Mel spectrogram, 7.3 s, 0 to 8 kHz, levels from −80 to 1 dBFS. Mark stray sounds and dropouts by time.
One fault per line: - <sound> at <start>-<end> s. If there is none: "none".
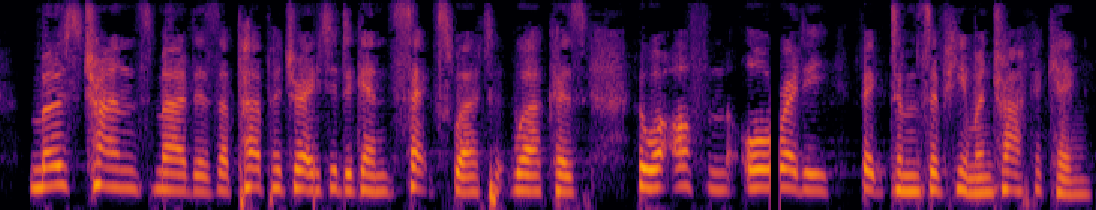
- dropout at 5.1-5.2 s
